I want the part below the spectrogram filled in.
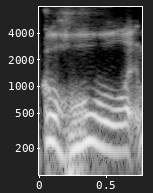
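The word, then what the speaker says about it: Ga'Hoole: Talk about a language that nobody understood until the VO of the trailer guy kept going, oh, really? – Gahool. Like, Gahool. There's no way you could pronounce that just reading it off of the poster.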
